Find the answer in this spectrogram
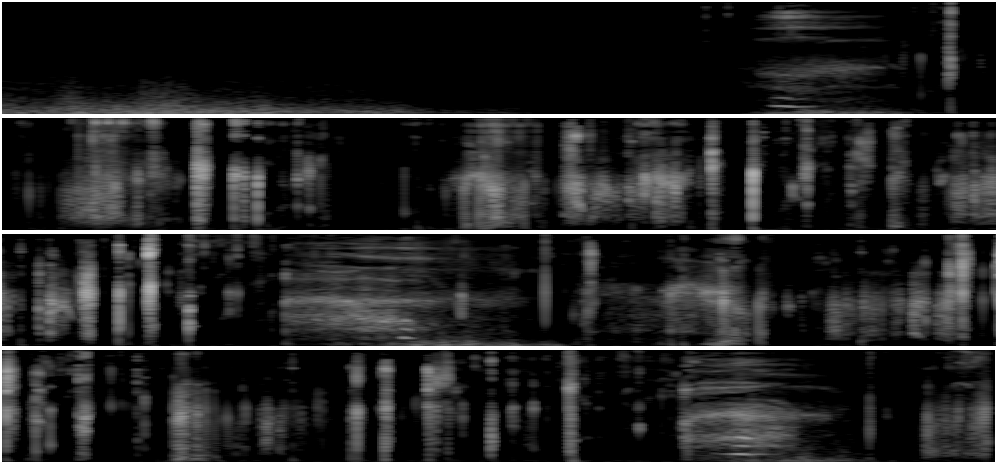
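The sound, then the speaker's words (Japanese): Wet ear-licking mouth sounds at the ear, with steady smacking, slurping and clicking that runs almost continuously after a brief low rumble and a moment of silence. “ねえねえ、耳なめって知ってる？じゃあ初体験ね。”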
